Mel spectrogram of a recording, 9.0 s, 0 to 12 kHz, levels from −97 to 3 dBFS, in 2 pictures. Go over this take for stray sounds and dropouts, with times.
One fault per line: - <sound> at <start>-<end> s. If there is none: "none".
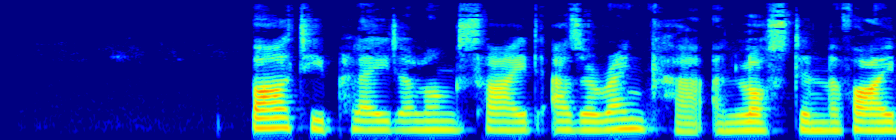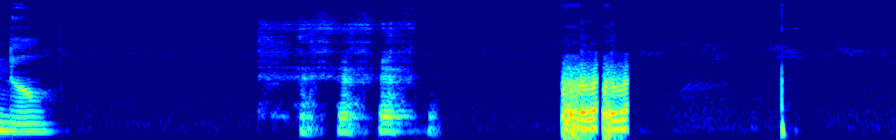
- laugh at 5.8-6.7 s
- laugh at 7.3-7.6 s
